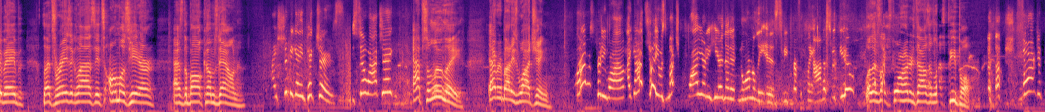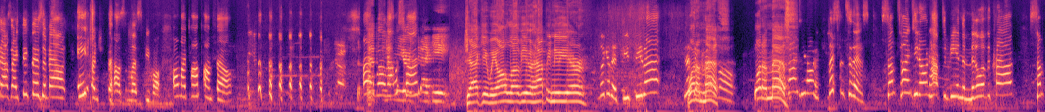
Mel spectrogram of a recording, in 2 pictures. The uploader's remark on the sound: LIVE from TIMES SQUARE, NEW YEARS EVE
